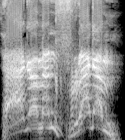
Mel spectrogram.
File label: mecha taunt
